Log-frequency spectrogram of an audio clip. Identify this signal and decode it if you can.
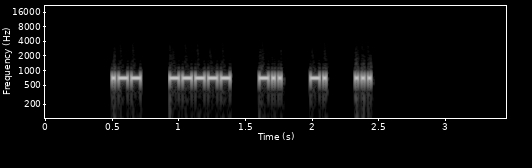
Morse code, heard as a keyed tone, about 46 wpm, spaced as for 27 wpm, 700 Hz. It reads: W0DNS
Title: USA Call Signs - 5 Characters - 3x Character Spacing - 50wpm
